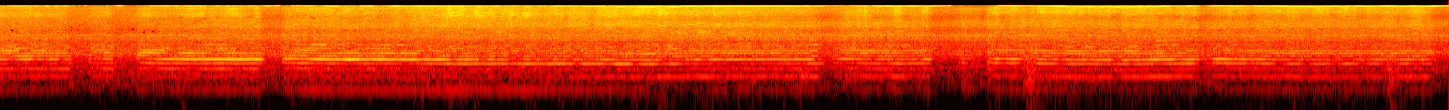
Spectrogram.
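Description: An angle grinder whines loudly as it sands a surface, its pitch dipping now and then.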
